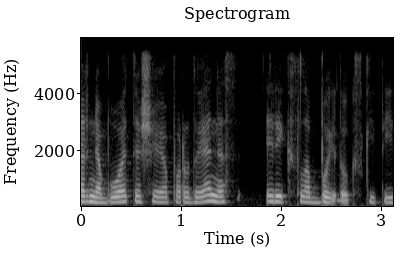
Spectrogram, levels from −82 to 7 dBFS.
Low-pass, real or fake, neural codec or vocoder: 5.4 kHz; real; none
